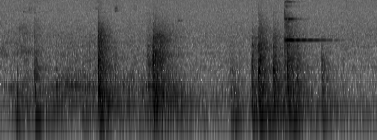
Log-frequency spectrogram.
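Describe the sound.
A large bottle of Smuttynose beer being handled and opened: a few dull knocks and glassy clinks, fairly quiet, with a brief bright ring near the end.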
